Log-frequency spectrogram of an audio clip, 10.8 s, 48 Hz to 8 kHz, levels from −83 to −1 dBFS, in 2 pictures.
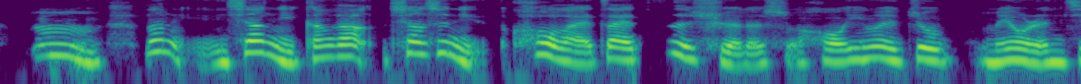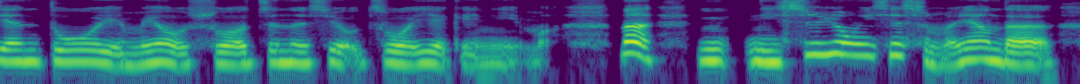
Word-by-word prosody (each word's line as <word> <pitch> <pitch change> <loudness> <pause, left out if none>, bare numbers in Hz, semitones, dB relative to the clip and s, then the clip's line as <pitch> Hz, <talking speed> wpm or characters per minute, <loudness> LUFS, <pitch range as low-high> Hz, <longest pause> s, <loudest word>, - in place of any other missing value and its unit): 嗯， 255 -9 -2 0.2
那 340 +2 0
你 150 - -7
你 180 - 0
像 330 - +3
你 185 -6 +2
刚 235 +7 -2
刚 255 -1 +2
像 315 -2 0
是 315 +1 -2
你 205 -10 -2
后 285 -4 +2
来 170 -5 +1
在 210 +1 +3
自 285 -6 +1
学 185 -7 -2
的 150 +2 -4
时 175 - -8
候， 190 +1 0
因 215 +3 -1
为 225 -4 +2
就 205 -1 +1
没 190 0 -1
有 210 - +3
人 180 0 +2
监 190 +1 0
督， 190 -1 -2
也 160 - -1
没 155 +2 -4
有 180 -4 +2
说 165 0 -1
真 180 +1 -5
的 175 -2 0
是 175 +3 -7
有 165 - -2
作 170 -2 -1
业 165 0 -1
给 - - -11
你 80 +1 -10
嘛。 - - -14 0.3
那， 310 -6 +9 0.2
你 200 -1 -1
你 185 -1 +1
是 290 +10 -1
用 295 -2 +3
一 - - -3
些 275 +2 -1
什 195 -9 -5
么 160 - -3
样 215 +1 +2
的 165 -4 +4
190 Hz, 285 characters per minute, -22 LUFS, 175-240 Hz, 0.3 s, 那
